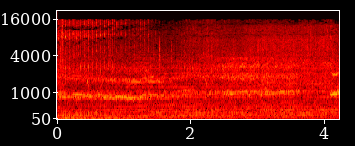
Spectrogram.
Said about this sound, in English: Gordon takes a motorbike and chases their car through the streets.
